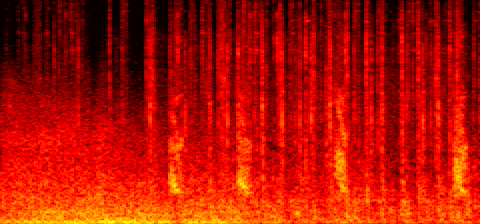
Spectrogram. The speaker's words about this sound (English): the doorknob starts moving again with renewed vigour.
